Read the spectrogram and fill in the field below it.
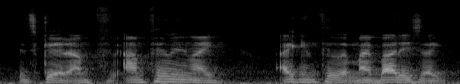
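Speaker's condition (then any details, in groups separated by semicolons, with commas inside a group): Traumatic brain injury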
